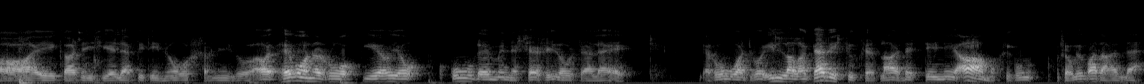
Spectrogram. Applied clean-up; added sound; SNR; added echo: none; none; none; none.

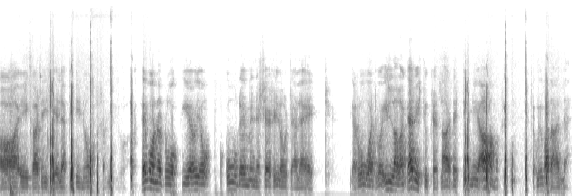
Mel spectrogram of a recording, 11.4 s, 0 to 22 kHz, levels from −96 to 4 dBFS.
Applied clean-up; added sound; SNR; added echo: neural mask model RNNoise.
